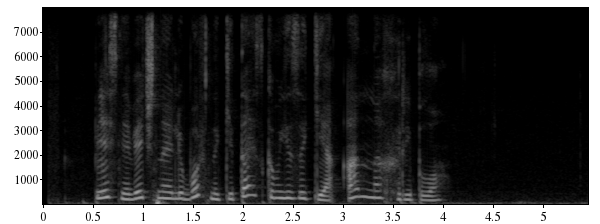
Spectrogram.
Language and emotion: Russian, positive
